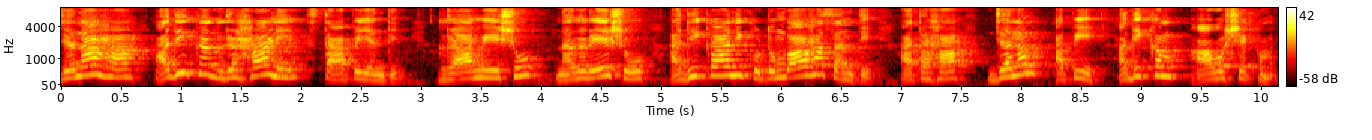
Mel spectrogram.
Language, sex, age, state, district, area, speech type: Sanskrit, female, 45-60, Kerala, Kasaragod, rural, spontaneous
